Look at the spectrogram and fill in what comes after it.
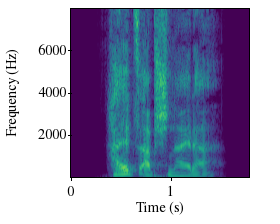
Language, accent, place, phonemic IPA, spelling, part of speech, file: German, Germany, Berlin, /ˈhalsʔapˌʃnaɪ̯dɐ/, Halsabschneider, noun, De-Halsabschneider.ogg
- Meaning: usurer, racketeer, cutthroat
